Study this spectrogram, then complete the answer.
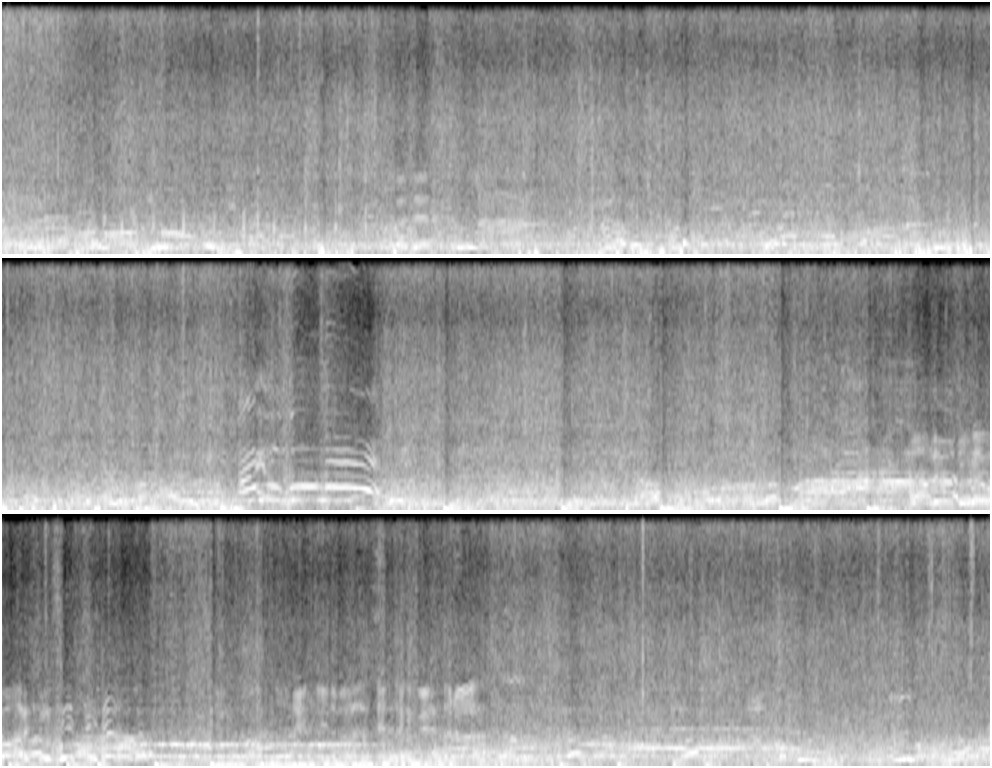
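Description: Swimmers splash and churn through the water.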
